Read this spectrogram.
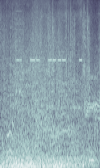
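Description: Explosions boom loudly.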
